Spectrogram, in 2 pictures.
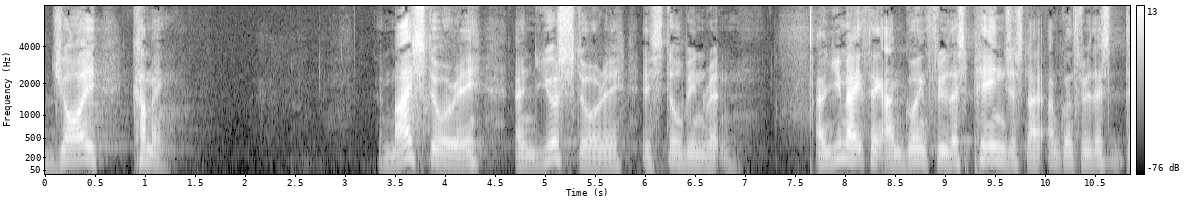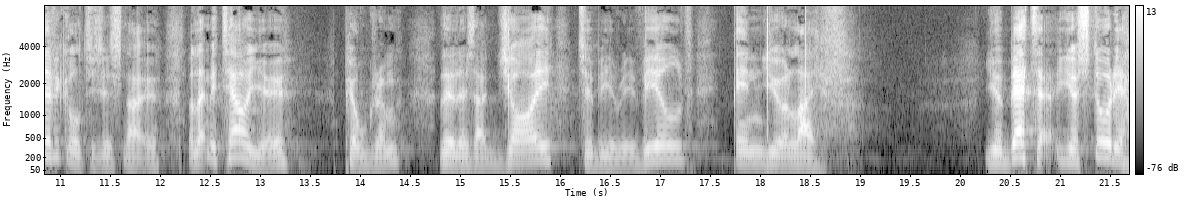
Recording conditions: large echoing room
